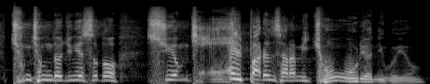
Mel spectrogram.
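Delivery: ordinary delivery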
